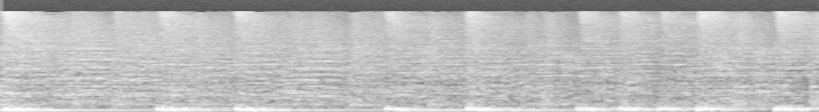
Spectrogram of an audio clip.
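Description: Mexican banda (brass band) playing music, with a deep bass beat pulsing about two to three times a second.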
